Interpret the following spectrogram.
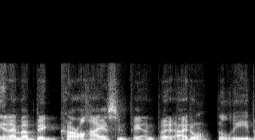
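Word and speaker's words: Hiaasen: I don't know how to pronounce his name. Carl Hyacin. Oh, Carl Hyacin.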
